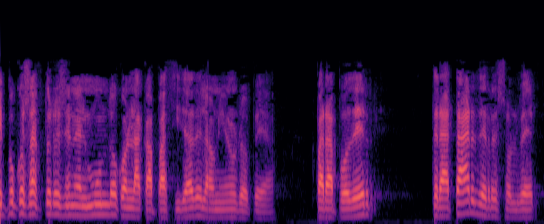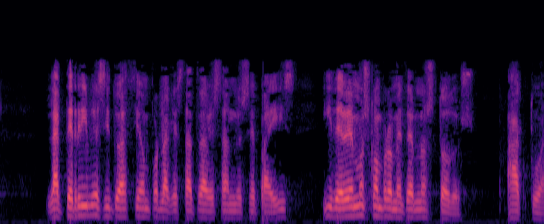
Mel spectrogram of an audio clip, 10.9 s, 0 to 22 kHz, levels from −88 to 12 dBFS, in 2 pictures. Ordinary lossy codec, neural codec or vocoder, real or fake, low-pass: none; none; real; 7.2 kHz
